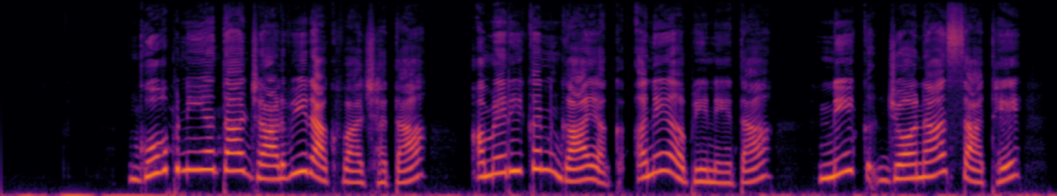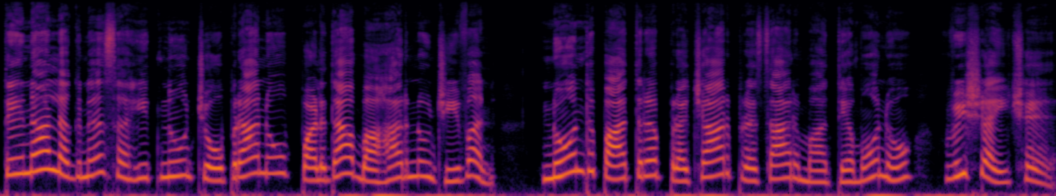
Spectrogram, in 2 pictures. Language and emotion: Gujarati, neutral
